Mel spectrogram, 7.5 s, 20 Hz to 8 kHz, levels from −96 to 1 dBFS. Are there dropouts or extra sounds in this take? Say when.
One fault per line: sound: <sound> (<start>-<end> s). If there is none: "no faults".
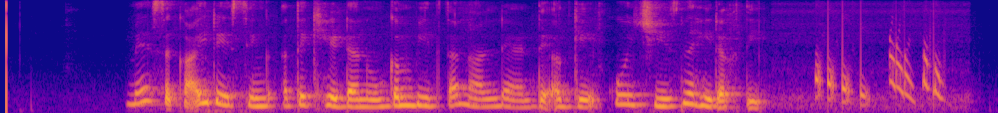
sound: chirp (6.1-7.2 s)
